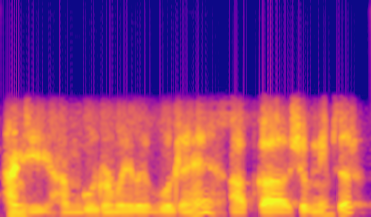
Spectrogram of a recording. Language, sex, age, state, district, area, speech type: Hindi, male, 30-45, Madhya Pradesh, Jabalpur, urban, conversation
